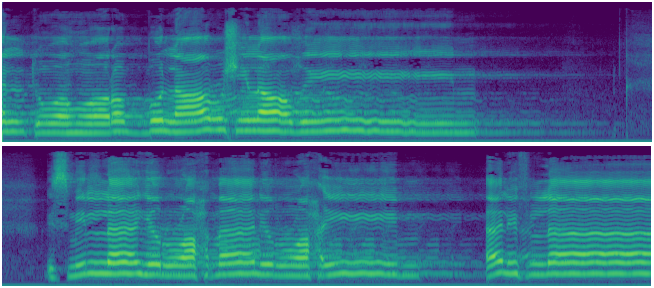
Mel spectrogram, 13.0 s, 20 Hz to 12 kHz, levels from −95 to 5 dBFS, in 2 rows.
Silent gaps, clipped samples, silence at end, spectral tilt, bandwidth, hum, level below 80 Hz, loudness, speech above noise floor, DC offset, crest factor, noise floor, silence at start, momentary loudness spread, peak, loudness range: none; under 0.1%; 0 s; -4 dB/octave; 11 kHz; none; -70 dBFS; -20 LUFS; 39 dB; 0.4%; 18 dB; -59 dBFS; 0 s; 12 LU; -2 dBFS; 12 LU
